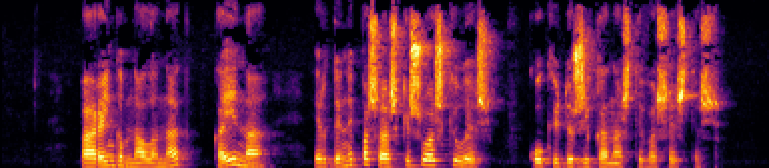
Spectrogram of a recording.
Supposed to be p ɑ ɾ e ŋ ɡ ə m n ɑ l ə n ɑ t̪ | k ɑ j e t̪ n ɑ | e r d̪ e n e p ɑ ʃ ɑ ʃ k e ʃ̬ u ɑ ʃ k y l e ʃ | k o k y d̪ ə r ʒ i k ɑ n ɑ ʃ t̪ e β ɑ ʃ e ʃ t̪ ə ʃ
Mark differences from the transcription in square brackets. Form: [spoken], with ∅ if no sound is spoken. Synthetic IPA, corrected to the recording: p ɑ ɾ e ŋ ɡ ə m n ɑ l ə n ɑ t̪ | k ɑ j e [∅] n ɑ | e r d̪ e n e p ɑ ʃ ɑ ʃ k e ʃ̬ u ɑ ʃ k y l e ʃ | k o k y d̪ ə r ʒ i k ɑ n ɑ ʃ t̪ e β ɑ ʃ e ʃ t̪ ə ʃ

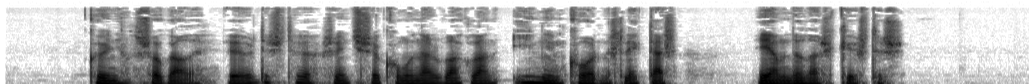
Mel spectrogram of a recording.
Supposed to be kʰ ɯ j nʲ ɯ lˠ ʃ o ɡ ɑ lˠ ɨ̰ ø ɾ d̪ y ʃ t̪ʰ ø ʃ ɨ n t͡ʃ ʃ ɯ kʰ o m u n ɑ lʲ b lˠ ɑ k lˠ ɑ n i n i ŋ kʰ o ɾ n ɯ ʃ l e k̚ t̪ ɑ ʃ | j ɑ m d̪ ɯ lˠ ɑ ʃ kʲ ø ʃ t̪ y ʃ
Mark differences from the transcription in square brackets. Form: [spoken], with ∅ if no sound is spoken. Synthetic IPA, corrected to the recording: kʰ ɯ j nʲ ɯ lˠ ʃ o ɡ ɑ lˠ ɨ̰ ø ɾ d̪ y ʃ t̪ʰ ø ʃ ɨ n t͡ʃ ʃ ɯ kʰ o m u n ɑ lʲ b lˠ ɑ k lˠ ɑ n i n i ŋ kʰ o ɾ n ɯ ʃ l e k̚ t̪ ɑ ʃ | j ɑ m d̪ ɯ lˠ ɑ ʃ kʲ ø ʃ t̪ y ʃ

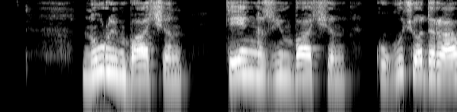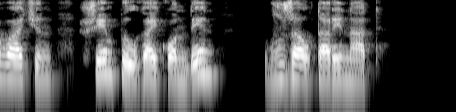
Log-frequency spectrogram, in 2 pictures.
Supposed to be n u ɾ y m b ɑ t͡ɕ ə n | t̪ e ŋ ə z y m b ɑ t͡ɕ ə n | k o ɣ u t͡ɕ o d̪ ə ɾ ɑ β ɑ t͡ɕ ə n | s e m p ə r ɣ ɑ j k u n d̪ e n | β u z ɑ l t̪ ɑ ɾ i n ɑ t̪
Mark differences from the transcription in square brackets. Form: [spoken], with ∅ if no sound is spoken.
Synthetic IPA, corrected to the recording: n u ɾ y m b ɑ t͡ɕ ə n | t̪ e ŋ ə z y m b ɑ t͡ɕ ə n | k [u] ɣ u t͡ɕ o d̪ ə ɾ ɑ β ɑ t͡ɕ ə n | [ʃ] e m p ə [l] ɣ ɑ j k [o] n d̪ e n | β u z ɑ l t̪ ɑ ɾ [e] n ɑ t̪

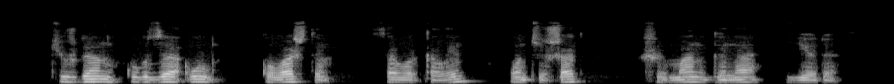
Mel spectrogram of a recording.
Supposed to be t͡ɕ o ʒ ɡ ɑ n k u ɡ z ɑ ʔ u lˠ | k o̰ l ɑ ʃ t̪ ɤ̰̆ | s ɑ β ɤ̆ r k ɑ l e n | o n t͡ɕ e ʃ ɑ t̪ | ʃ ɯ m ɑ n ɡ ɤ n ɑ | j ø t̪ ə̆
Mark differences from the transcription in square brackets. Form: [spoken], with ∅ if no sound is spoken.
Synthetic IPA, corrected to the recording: t͡ɕ [u] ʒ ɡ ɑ n k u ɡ z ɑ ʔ u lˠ | k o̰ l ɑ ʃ t̪ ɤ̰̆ | s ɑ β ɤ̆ r k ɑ l e n | o n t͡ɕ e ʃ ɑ t̪ | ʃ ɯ m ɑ n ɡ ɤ n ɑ | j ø [d̪] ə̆

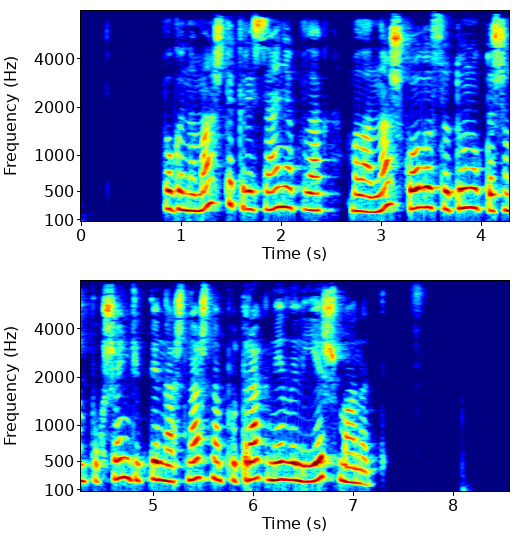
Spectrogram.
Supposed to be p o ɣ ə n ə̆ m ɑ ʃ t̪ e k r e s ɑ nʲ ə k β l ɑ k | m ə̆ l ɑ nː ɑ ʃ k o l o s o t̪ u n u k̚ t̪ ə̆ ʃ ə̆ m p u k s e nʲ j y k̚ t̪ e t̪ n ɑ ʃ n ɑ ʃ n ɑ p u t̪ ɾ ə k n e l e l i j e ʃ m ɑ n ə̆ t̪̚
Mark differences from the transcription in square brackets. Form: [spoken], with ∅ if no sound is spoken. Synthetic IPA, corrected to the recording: p o ɣ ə n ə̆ m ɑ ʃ t̪ e k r e s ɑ nʲ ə k β l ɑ k | m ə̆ l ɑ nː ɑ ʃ k o l o s o t̪ u n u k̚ t̪ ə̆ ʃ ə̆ m p u k [ʃ] e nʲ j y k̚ t̪ e [∅] n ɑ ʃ n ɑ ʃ n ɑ p u t̪ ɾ [ɑ] k n e l e l i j e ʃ m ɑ n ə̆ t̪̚

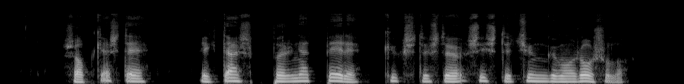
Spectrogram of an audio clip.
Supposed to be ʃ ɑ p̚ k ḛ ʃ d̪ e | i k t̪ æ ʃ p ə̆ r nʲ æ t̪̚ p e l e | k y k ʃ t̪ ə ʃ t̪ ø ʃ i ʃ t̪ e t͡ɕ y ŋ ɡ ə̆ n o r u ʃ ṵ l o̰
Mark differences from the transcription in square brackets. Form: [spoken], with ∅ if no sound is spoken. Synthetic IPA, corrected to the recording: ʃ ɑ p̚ k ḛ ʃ [t̪] e | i k t̪ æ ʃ p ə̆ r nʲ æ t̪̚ p e l e | k y k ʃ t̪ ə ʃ t̪ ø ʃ i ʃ t̪ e t͡ɕ y ŋ ɡ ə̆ [m] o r [o] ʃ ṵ l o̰

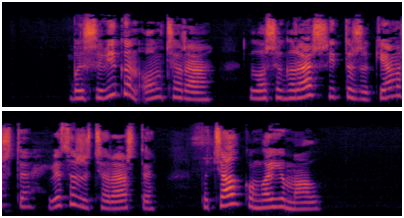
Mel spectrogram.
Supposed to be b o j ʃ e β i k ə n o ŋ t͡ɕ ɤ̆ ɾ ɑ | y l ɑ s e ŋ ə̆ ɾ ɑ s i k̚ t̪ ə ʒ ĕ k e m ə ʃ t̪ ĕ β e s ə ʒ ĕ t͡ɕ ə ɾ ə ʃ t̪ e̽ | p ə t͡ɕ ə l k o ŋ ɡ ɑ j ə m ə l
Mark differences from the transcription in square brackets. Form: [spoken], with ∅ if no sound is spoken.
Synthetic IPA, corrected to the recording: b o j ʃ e β i k ə n o ŋ t͡ɕ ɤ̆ ɾ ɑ | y l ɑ [ʃ] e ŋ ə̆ ɾ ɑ [ʃ] i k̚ t̪ ə ʒ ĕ k e m ə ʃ t̪ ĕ β e s ə ʒ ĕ t͡ɕ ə ɾ [ɑ] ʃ t̪ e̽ | p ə t͡ɕ [ɑ] l k o ŋ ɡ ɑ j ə m [ɑ] l

